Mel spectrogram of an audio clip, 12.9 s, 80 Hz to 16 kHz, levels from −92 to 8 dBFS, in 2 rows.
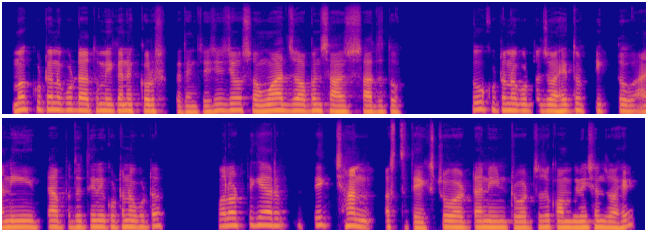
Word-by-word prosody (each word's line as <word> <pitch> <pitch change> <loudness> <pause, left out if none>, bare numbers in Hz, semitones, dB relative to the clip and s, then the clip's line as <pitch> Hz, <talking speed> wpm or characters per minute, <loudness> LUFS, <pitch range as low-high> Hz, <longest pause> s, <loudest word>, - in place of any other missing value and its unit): मग 185 - +4
कुठे 190 -1 0
ना 180 - +2
कुठं 175 -1 +3
तुम्ही 170 -1 +1
कनेक्ट 165 0 +1
करू 160 -1 +3
शकता 140 -1 -9
त्यांच्याशी. 140 +4 -2
जो 175 +1 +1
संवाद 160 +2 +4
जो 165 0 +3
आपण 165 +2 0
साज 145 -1 +4
साधतो. 145 0 0 0.8
तो 195 +1 0
कुठं 175 -1 -1
ना 170 - +3
कुठं 165 -1 -4
जो 160 - +3
आहे, 155 +1 +5
तो 175 - +1
टिकतो 160 -1 -3
आणि 155 +1 +3 0.3
त्या 160 0 +2
पद्धतीने 155 +1 0
कुठं 155 +1 -2
ना 160 -1 +2
कुठं 155 +4 -2 0.6
मला 180 +2 +1
वाटते, 195 0 -1
की 200 - 0
यार 195 -1 +3
एक-एक 195 +1 -7
छान 180 -3 +4 0.2
असतं 155 -2 -7
ते 140 - +2
एक्स्ट्रोव्हर्ट 150 +2 0
आणि 150 0 +4
इंट्रोव्हर्टचं 150 0 -1
जो 155 - +1
कॉम्बिनेशन 150 +1 +3
जो 145 - +2
आहे. 145 +6 +1
160 Hz, 205 wpm, -24 LUFS, 150-170 Hz, 0.8 s, आहे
